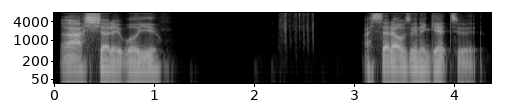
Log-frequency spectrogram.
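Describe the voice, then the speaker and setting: Visual novel role: grumpy male detective acted by a man, very low register, irritable. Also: level tone, moderate pace, clean tone, close to an everyday voice. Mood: irritated.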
